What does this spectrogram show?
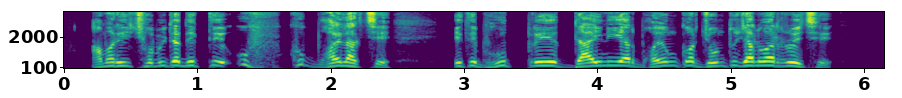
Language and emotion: Bengali, fearful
